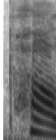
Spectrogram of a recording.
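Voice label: "pao4", Mandarin Chinese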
